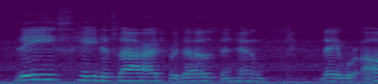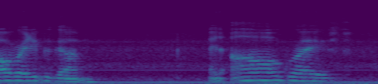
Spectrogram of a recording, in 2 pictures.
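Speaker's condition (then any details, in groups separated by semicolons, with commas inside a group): Parkinson's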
